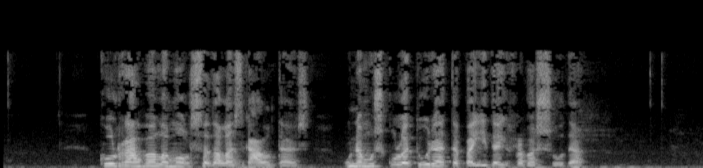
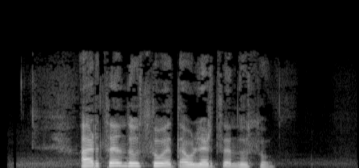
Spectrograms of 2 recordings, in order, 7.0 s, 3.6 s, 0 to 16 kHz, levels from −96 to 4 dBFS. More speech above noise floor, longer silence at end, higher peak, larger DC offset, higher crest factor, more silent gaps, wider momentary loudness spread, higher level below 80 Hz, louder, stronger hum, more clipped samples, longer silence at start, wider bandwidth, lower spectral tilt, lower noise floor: second, 39 dB vs 47 dB; second, 0.7 s vs 0.85 s; second, -8 dBFS vs -2 dBFS; neither; about the same, 20 dB vs 20 dB; neither; about the same, 11 LU vs 11 LU; about the same, -66 dBFS vs -66 dBFS; second, -26 LUFS vs -21 LUFS; neither; neither; first, 1 s vs 0.8 s; about the same, 11.5 kHz vs 11.5 kHz; second, -4 dB/octave vs -6 dB/octave; about the same, -65 dBFS vs -68 dBFS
